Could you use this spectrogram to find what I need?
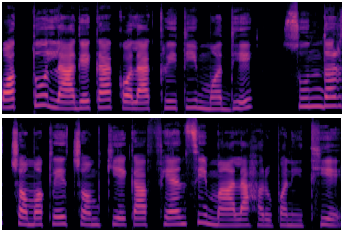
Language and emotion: Nepali, neutral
